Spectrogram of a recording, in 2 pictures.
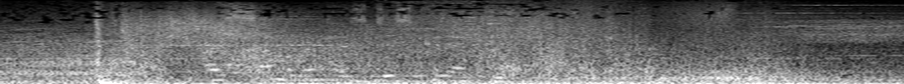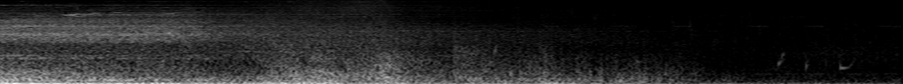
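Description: A triumphant game fanfare bursts out with a deep boom and slowly fades away.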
